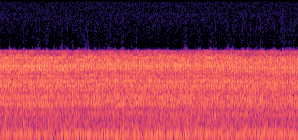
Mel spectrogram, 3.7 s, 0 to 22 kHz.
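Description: A tractor pulling a plough across a field in Farming Simulator 25 gives a constant, dense engine drone with heavy low rumble, steady and unbroken throughout.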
